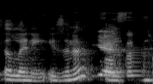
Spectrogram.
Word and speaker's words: Eleni: It's Eleni, isn't it? Yes, that's right. You pronounce it correctly.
